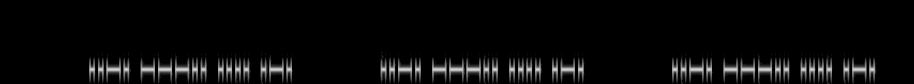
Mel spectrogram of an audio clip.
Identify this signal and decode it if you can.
Morse code, heard as a keyed tone, about 28 wpm, 700 Hz. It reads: F8HR F8HR F8HR
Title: DXCC-100 Call Signs - 4 Characters - Repeated 3x - 28wpm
